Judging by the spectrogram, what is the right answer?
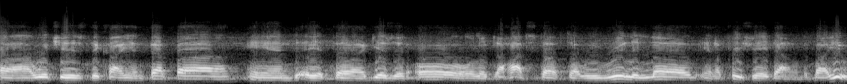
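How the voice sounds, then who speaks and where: Against noticeable background noise, a man of medium pitch speaks with fairly even intonation. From New Orleans area, Louisiana. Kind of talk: home instructional narration.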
